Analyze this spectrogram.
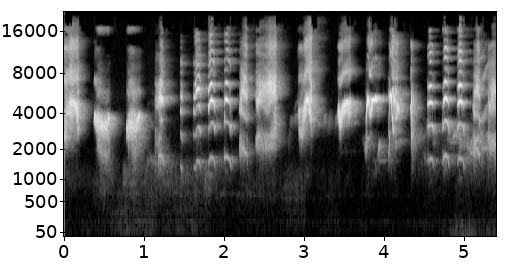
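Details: Energetic long-tailed shrike singing to provoke other shrikes. Quick alternating phrases of rasping notes and ringing, harmonic whistles, delivered almost without pause.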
